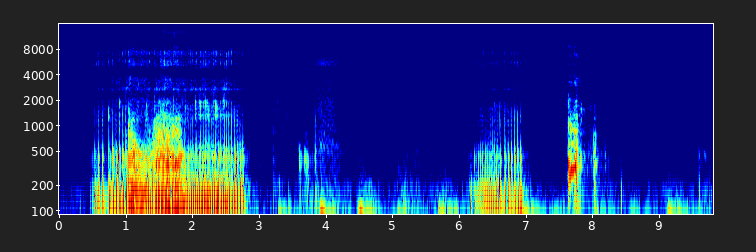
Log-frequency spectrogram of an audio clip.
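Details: Sleeping Dogue de Bordeaux snoring: loud rumbling, fluttering snores, with one long snort-like snore followed by softer ones.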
